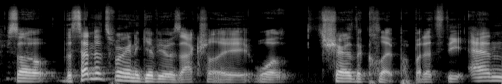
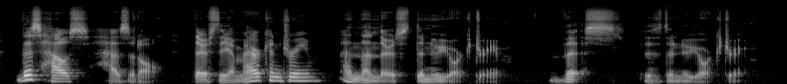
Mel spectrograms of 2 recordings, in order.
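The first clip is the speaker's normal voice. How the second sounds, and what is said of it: Transatlantic accent, rising and falling intonation. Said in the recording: “with this transatlantic accent, you just feel like, oh, this is luxury living ... it dips down at the end of every sentence ... It goes up and down, up”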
